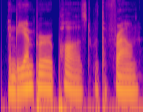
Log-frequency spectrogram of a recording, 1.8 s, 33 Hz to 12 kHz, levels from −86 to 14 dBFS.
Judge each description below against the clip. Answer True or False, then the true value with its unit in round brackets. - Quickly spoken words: True (235 wpm)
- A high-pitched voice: False (110 Hz)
